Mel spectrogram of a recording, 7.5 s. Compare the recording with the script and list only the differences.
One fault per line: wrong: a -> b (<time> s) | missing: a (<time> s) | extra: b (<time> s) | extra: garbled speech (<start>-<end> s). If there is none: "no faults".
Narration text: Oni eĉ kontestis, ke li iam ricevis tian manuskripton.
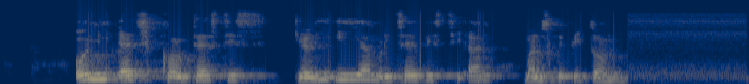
no faults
